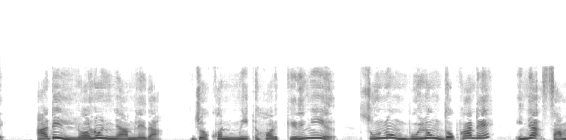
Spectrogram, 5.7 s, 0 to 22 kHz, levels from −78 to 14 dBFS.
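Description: Throughout the speech, the voice sounds rough and grainy, with noise filling the gaps between harmonics and nothing above 11.6 kHz. This is likely low-delay AAC compression. Its short frames resolve pitch poorly, and the damage fits AAC-ELD at around 32 kbps.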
